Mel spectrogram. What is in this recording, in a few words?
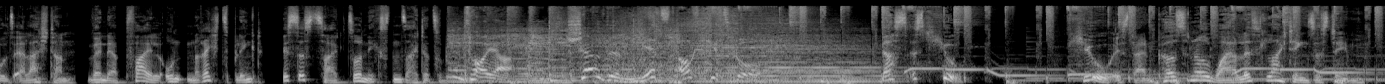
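german male e-learning; voice demos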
